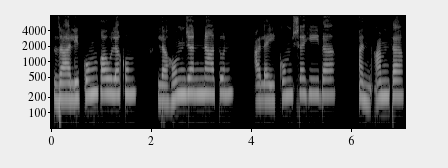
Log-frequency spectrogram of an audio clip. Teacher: मीम को जाहिर करके बगैर गुन्ना के पढ़ते हैं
